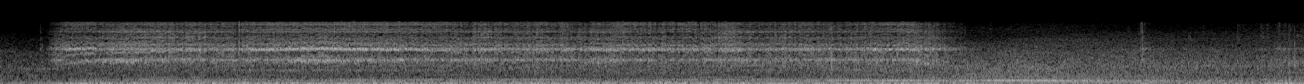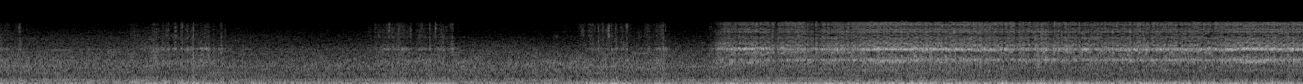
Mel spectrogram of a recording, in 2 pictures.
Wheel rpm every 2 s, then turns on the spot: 100, 160, 160, 160, 130, 0, 10, 20, 10, 10, 110, 160, 160.
16-18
